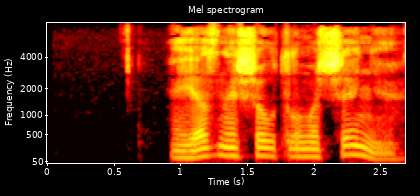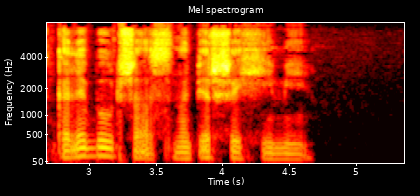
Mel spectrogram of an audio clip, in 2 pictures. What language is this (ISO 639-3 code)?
bel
